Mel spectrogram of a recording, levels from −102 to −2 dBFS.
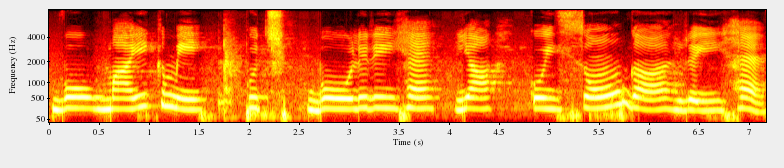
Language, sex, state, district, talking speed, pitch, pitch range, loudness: Hindi, female, Punjab, Fazilka, 110 wpm, 255 Hz, 240-265 Hz, -11 LUFS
